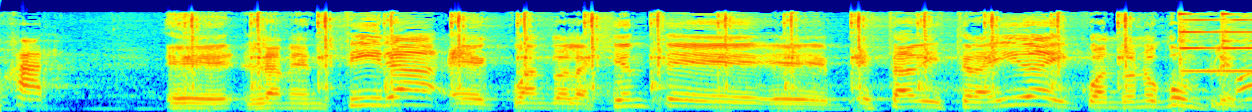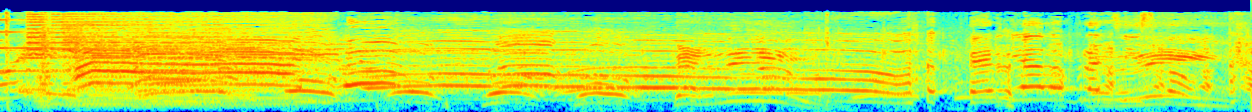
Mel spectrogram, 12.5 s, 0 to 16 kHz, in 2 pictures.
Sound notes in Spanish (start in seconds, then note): 5.9 Campanazos y fanfarria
